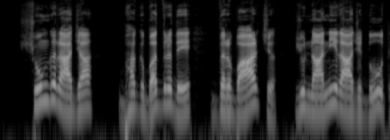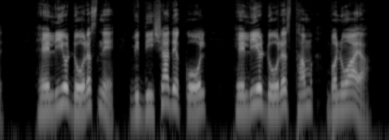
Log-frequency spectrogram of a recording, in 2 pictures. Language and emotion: Dogri, neutral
